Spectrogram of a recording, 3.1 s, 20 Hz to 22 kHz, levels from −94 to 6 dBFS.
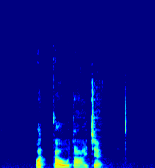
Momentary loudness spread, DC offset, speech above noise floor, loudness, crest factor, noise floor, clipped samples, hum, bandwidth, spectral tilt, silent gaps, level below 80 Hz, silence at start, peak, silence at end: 7 LU; under 0.1%; 55 dB; -33 LUFS; 22 dB; -88 dBFS; under 0.1%; none; 12 kHz; -4.5 dB/octave; none; -80 dBFS; 0.7 s; -14 dBFS; 1.1 s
